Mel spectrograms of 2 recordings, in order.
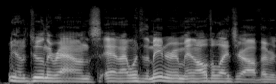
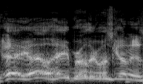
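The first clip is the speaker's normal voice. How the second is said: cheery wrestler greeting; 12 semitones higher than usual. Retold or imitated. Voices Roddy greeting.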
